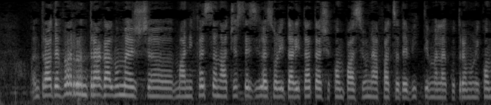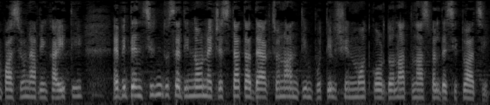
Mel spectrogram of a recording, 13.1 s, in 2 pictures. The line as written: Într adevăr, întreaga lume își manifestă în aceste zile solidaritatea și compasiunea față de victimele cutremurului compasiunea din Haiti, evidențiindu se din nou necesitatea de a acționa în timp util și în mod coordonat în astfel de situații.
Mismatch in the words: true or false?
false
